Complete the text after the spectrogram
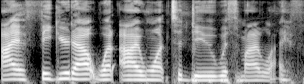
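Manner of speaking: put-on over-dramatic delivery. Retelling a Gilmore Girls scene about wanting to drum: dramatic imitation of Lane. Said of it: "it's so dramatic".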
